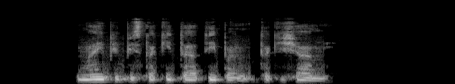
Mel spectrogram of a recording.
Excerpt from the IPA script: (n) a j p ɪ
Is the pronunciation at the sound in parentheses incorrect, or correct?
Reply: incorrect: m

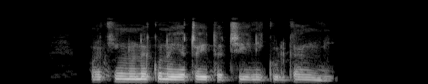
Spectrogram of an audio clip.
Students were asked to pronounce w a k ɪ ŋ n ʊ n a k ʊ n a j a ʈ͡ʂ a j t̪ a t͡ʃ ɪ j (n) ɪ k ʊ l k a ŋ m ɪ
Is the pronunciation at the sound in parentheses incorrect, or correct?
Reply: correct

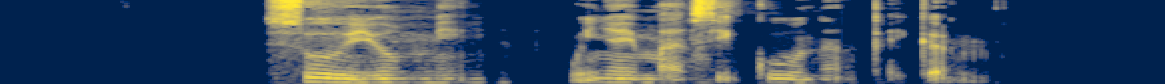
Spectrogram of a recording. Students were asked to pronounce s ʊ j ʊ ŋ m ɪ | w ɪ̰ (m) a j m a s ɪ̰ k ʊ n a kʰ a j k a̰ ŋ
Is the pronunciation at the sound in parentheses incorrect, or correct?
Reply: incorrect: ɲ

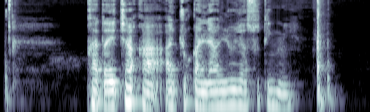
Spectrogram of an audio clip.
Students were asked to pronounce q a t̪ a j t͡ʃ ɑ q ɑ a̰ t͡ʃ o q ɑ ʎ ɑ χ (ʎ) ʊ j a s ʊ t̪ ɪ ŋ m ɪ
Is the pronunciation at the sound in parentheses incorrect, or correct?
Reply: correct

